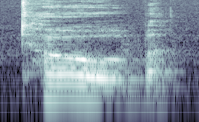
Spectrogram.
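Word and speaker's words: טוב: So we have t and v. And then we plug in this vowel, which makes it O, and we put it all together, tov.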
